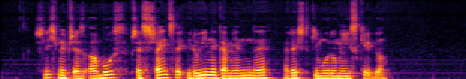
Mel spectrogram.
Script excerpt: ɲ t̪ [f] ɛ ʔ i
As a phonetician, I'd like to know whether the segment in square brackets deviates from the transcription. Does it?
yes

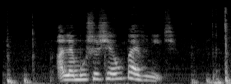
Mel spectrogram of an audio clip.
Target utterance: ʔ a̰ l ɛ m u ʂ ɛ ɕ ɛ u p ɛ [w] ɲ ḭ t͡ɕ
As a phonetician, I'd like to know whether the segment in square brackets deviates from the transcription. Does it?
yes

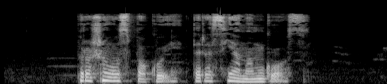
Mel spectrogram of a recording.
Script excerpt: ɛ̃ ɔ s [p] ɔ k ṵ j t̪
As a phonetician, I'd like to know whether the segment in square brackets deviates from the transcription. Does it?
no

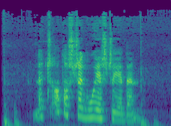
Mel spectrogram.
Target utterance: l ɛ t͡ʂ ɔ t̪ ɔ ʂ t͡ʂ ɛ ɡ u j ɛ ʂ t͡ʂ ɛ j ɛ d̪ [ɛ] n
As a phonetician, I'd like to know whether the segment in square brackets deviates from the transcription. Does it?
no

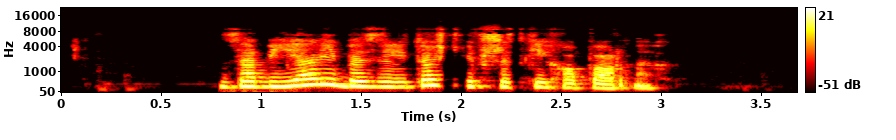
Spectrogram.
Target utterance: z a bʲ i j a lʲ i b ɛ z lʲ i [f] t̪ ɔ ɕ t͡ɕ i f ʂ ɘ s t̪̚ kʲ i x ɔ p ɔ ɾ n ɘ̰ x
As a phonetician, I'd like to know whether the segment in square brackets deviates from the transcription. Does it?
yes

